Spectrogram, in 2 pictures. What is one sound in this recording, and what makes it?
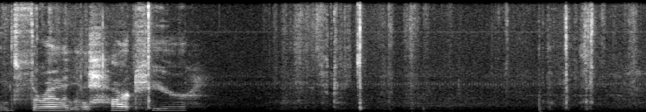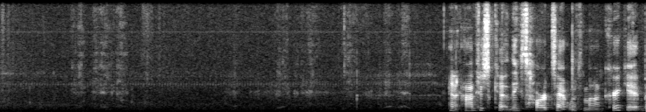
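Paper taps and slides on a table.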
